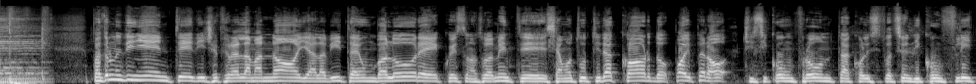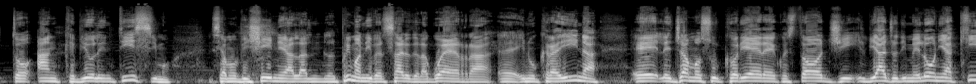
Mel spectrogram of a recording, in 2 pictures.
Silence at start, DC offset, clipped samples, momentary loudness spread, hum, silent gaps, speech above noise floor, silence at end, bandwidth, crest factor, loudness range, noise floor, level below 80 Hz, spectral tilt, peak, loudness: 0 s; under 0.1%; under 0.1%; 5 LU; none; none; 21 dB; 0 s; 16.5 kHz; 12 dB; 1 LU; -32 dBFS; -32 dBFS; -5 dB/octave; 0 dBFS; -12 LUFS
